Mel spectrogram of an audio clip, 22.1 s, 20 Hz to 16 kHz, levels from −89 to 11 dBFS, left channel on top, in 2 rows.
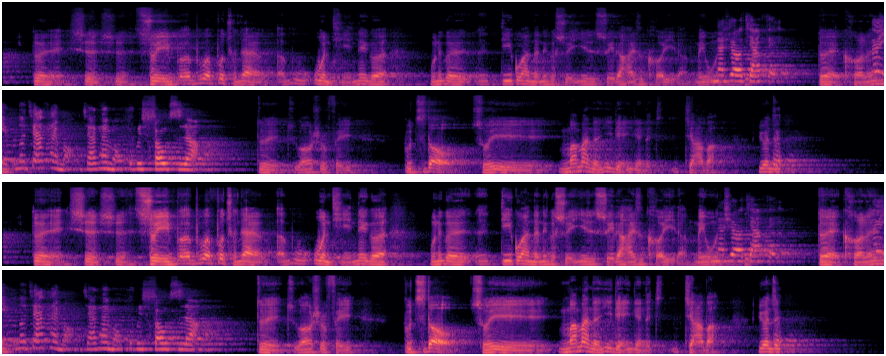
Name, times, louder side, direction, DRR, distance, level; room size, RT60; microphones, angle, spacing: voice 1, 0.4-5.0 5.4-9.1 10.2-11.1 14.2-15.4 16.1-20.0 20.5-20.8, right 4 dB, 90° right, 0.8 m, -28 dB
voice 2, 8.8-9.7 10.9-13.5 20.7-20.8, left 3 dB, 65° left, 2.5 m, -29 dB
26.0 x 23.0 x 9.3 m
head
